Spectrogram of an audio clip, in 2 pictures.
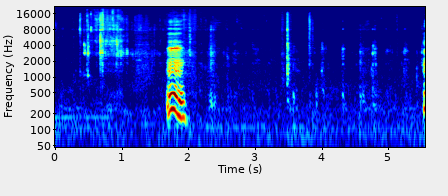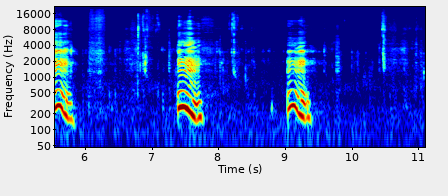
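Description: Four loud crunchy bites and chews into a fried chicken tender, each a sharp burst separated by a few seconds of quiet, close to the mic, with faint background noise in between.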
